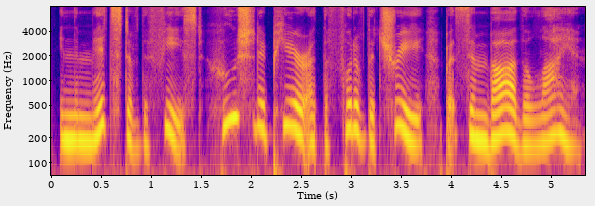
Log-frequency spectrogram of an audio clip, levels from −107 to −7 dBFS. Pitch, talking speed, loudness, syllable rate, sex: 205 Hz, 215 wpm, -16 LUFS, 4.4 syllables/s, female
